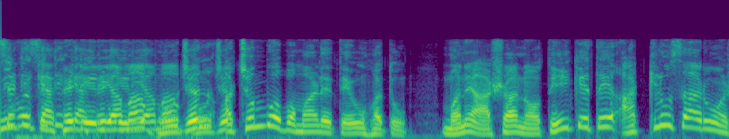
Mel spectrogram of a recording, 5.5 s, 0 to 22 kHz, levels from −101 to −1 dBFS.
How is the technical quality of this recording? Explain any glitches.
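The technical quality is compromised by two problems: codec damage across the whole clip and a doubled copy of the speech at the start.

Throughout the clip, the speech has a breathy, grainy edge, and nothing is present above about 7.7 kHz. This is likely Bluetooth LC3 compression, a transform codec that cuts the upper spectrum and fills bands with noise. The sound fits a low bitrate near 32 kbps with 10 ms frames. On a spectrogram, energy stops at a hard ceiling near 7.7 kHz, and speckled, noisy patches appear below it.

From the opening until 1.7 s, a doubled audio track is heard. The same speech repeats roughly a third of a second behind and about 5 dB quieter, with no reverb or room colour. The echo is already under way when the clip begins and stops abruptly at 1.7 s. This is likely a second capture path or an edit holding two copies out of step. A spectrogram shows each syllable's pattern repeated at a fixed lag, and the waveform shows a fainter duplicate envelope that vanishes at 1.7 s.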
